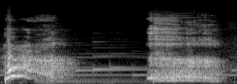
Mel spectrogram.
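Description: Background music under a man's loud, angry groan at the start and a second rough yell about one and a half seconds in.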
